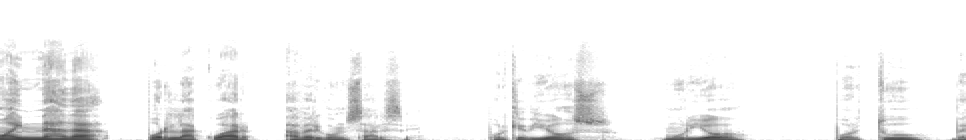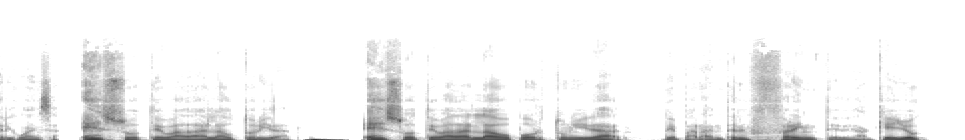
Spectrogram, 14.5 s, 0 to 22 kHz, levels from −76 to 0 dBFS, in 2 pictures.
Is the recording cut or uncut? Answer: cut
